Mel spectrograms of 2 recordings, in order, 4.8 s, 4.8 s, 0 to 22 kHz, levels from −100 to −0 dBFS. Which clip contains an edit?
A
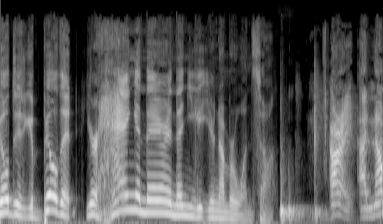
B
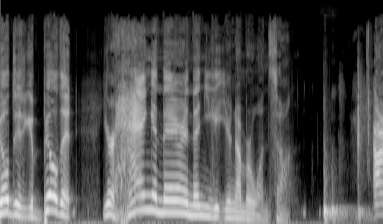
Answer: A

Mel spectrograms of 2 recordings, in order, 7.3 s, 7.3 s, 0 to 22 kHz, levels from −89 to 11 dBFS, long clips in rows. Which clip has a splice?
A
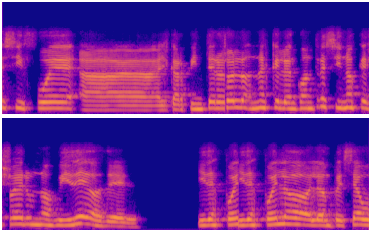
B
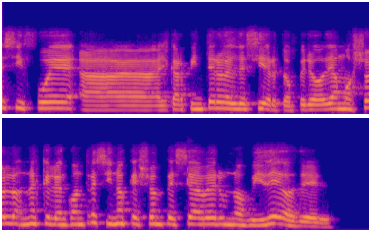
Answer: A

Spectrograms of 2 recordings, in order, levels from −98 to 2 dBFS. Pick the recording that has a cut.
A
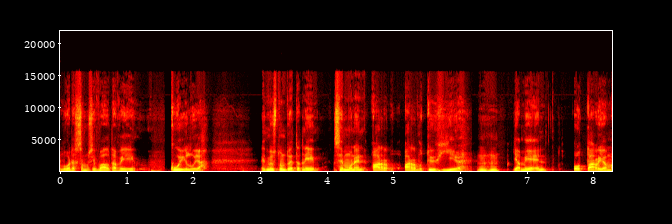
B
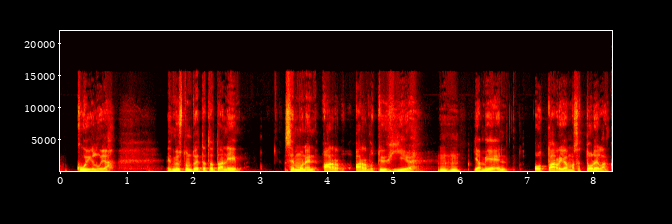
A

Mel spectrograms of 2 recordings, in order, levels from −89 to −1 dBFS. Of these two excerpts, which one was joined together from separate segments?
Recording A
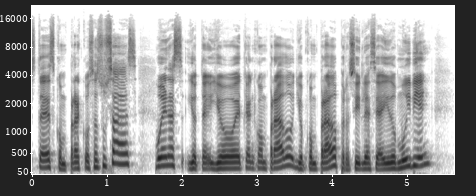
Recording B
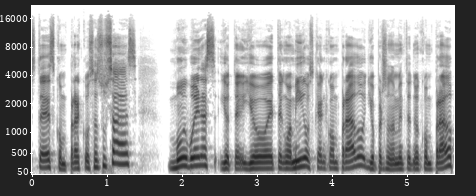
A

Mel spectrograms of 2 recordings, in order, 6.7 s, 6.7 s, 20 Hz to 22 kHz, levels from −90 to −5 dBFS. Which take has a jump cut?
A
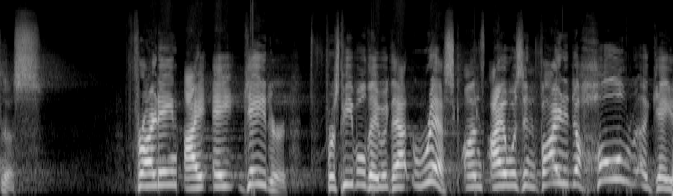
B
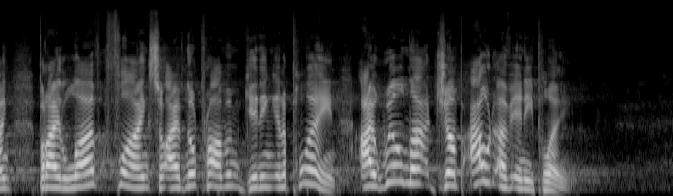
A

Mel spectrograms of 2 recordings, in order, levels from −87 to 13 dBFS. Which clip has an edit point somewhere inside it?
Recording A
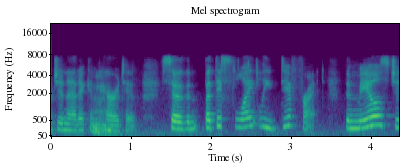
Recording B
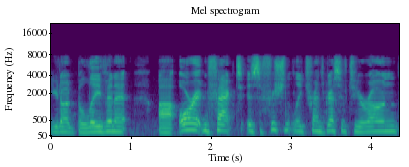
A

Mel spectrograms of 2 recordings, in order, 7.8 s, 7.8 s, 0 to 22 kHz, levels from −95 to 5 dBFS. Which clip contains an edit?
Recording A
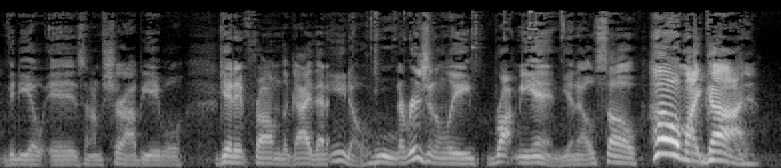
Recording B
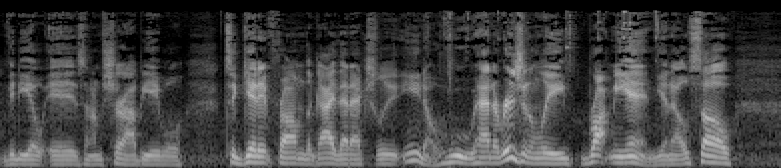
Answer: A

